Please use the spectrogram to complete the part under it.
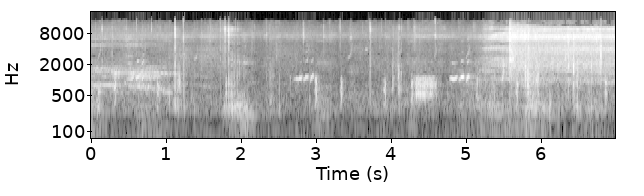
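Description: Newly hatched chicks and hens on a farm make short, scattered chirps and clucks at close range over a quiet background, with rustling and a louder hiss near the end.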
